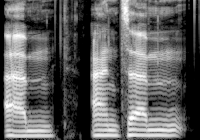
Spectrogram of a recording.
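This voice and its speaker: A man co-hosting a podcast, discussing a film in a rambling, halting way with many fillers. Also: on the low side, completely flat delivery, a little mellow, clean tone, no room sound, clean studio sound. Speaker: podcast co-host.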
